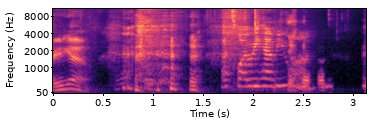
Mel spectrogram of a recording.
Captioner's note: chuckling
